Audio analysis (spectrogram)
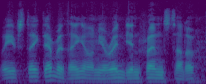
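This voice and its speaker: Casting: male actor as earnest western hero, very low voice, commanding formal delivery, muffled vintage radio sound. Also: steady tone, fairly quick, close to an everyday voice. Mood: resolute. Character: resolute masked cowboy hero, earnest and commanding. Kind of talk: 1940s radio western acting. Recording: muffled vintage radio recording, faint noise.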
